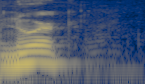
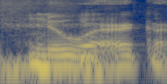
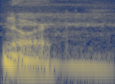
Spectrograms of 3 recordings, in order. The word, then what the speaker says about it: Newark: Now, in a city like Newark, they're competing with ethnic, by the way, Newark rhymes with pork or cork. – Yeah. – The way God intended it to rhyme. It's not Newark or, Newark. It's Newark.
